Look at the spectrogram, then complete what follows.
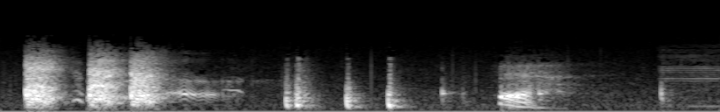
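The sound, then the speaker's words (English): Gunshots ring out as a volley of sharp bangs: a few loud blasts come first, then a string of shorter, quieter cracks with brief gaps between them. “Mr. Harvey, I heard shots.”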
